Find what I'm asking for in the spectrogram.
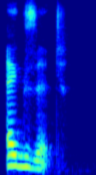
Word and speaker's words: exit: These words are pronounced as G plus Z, even though the stress in the word would not dictate it. Exit. Existential. Exile.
